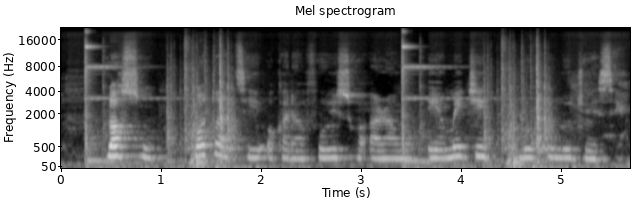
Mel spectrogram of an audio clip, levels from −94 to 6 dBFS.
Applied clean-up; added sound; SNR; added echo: none; Microwave oven; 5 dB; none.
